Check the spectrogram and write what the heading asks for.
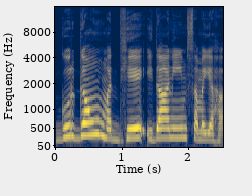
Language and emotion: Sanskrit, neutral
